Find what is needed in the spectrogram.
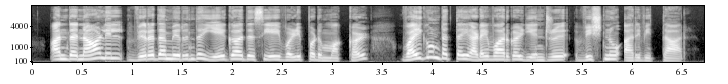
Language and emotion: Tamil, neutral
